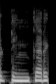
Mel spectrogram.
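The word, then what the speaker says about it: Tkinter: popular यह टी के टी के ही है जो टिंकर के नाम से प्रोनाउंस होता है ठीक है तो उसका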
